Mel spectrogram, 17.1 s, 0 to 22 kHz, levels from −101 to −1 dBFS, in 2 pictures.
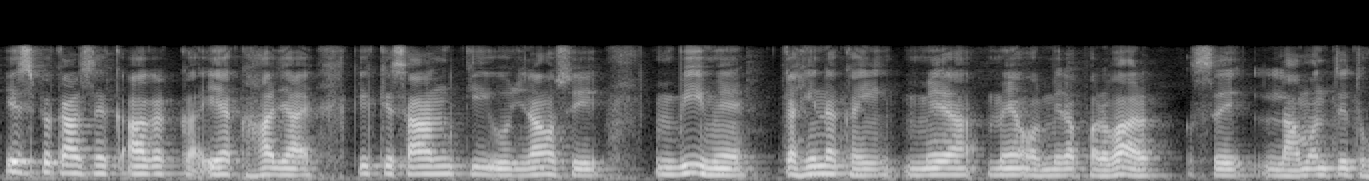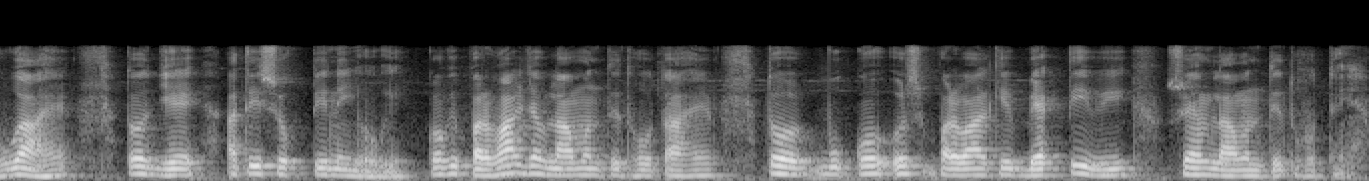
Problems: constant background noise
